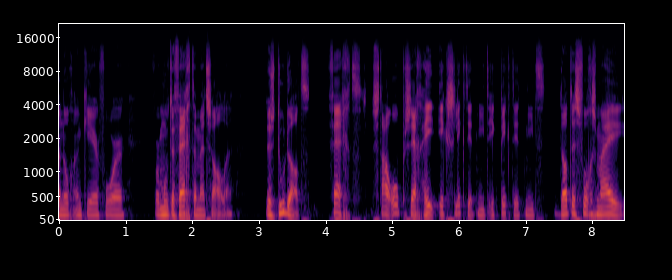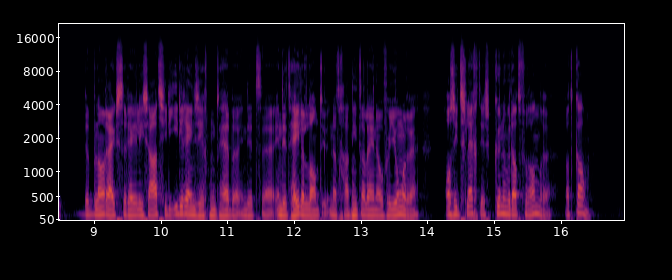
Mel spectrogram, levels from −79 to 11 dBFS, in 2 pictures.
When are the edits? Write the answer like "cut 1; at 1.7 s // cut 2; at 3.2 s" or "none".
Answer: cut 1; at 7.3 s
